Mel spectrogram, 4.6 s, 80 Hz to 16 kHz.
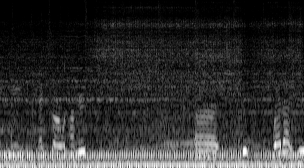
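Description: A 1988 Honda XR100 dirt bike engine idles steadily and loudly up close on wet rural riding land, a continuous low droning rumble throughout while someone talks over it.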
